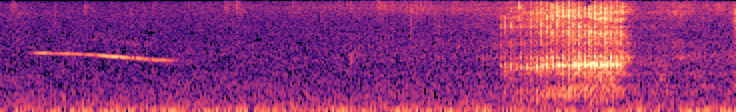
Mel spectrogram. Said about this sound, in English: Admire the beautiful noise of snoring. Beautiful sound of sleeping is amazing.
